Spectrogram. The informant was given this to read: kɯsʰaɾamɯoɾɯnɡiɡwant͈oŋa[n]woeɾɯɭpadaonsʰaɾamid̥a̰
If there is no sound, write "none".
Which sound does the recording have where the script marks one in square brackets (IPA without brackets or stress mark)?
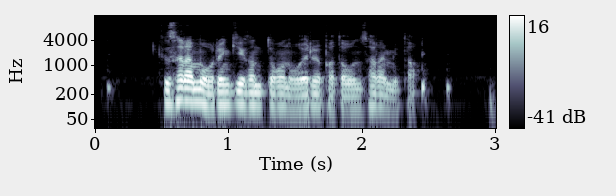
n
